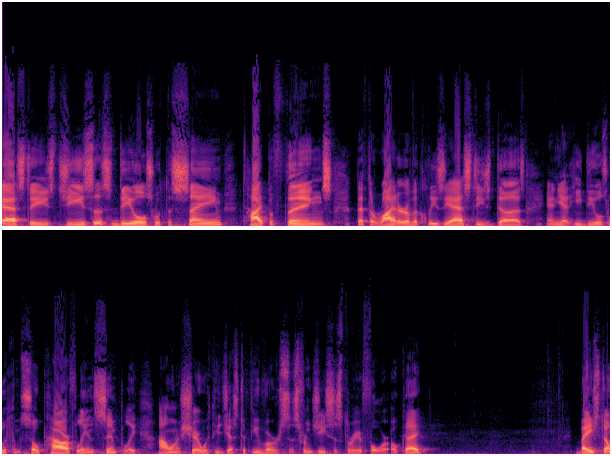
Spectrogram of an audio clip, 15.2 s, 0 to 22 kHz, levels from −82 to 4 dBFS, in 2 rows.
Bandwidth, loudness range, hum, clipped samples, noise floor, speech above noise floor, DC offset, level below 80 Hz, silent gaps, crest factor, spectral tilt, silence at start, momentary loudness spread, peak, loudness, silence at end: 16 kHz; 7 LU; none; under 0.1%; -55 dBFS; 36 dB; under 0.1%; -46 dBFS; none; 18 dB; -4.5 dB/octave; 0 s; 12 LU; -2 dBFS; -19 LUFS; 0 s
